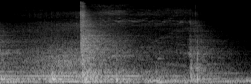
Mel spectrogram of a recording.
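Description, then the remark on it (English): An expensive chair hurled into a wall in a classroom slams with a loud, sharp crash, followed about a second later by a second, weaker thud as it lands, over a steady low background hum. “That's an expensive chair you just hurled into the wall.”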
